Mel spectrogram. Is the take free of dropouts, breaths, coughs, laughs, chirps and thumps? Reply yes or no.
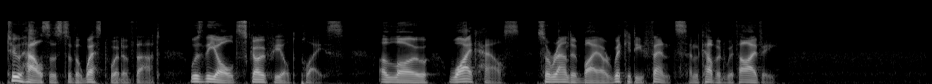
yes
